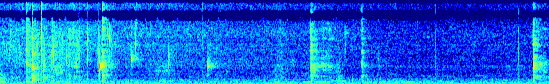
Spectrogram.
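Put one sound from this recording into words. Cumin seeds sizzle and crackle in hot oil.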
